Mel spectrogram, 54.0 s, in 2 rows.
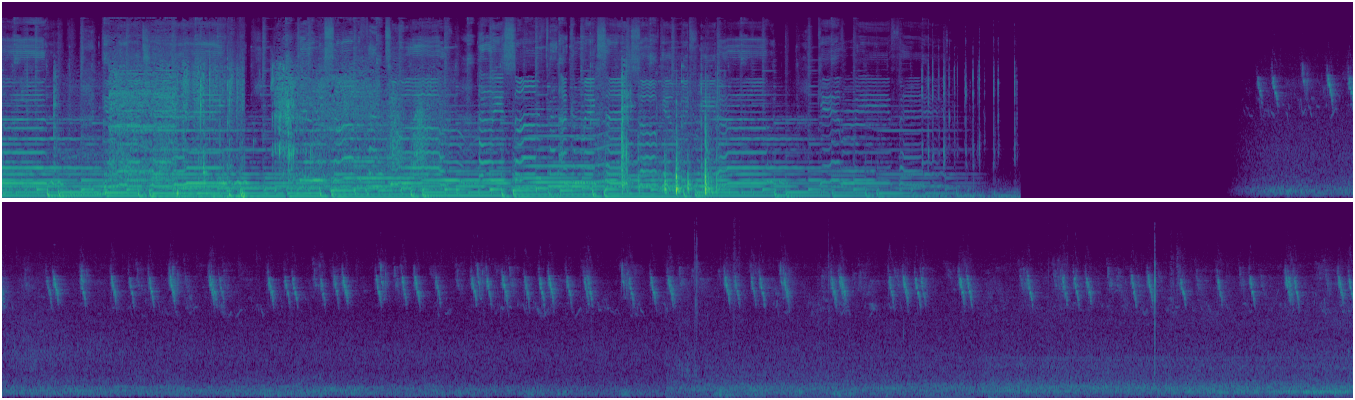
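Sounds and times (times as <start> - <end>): small birds chirping: 24.7 - 54.0.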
